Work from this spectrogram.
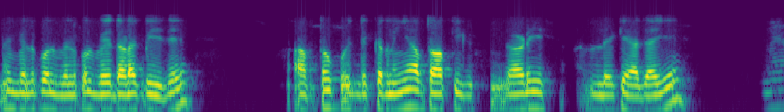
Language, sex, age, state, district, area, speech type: Hindi, male, 45-60, Rajasthan, Karauli, rural, conversation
